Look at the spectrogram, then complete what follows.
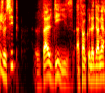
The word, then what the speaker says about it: Valdez: cru insiste sur le fait qu'il faut le prononcer je cite valdise afin que la dernière syllabe rime avec disease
